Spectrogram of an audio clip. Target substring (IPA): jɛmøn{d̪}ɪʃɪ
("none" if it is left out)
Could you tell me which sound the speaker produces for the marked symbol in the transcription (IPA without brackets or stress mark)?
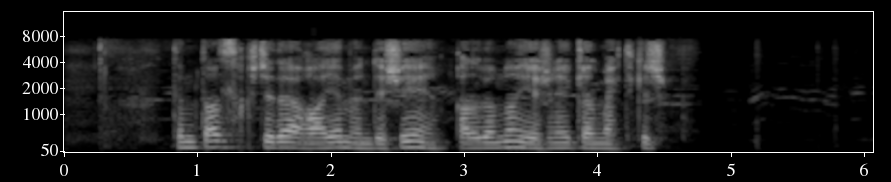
d̪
